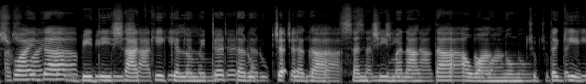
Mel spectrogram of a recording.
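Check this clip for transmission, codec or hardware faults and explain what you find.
One fault runs through the whole recording: a doubled audio track. The speech is heard twice. A second copy trails the first by roughly 150 ms and sits about 10 dB lower. It carries the full frequency range. It has no decay and no room colour, so it sounds unlike an echo. The likely cause is a second capture of the same signal through a slower path, or an edit that left two copies out of step. The result is a slapback-like smear on every syllable.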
